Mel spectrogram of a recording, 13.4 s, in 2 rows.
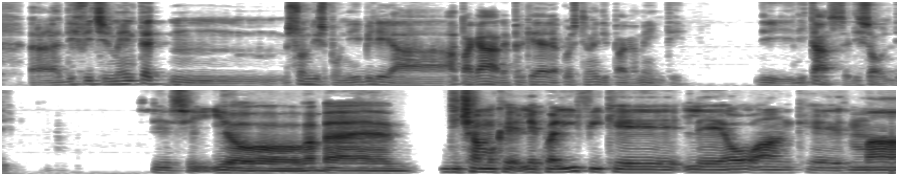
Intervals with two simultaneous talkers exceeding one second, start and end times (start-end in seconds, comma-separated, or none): none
